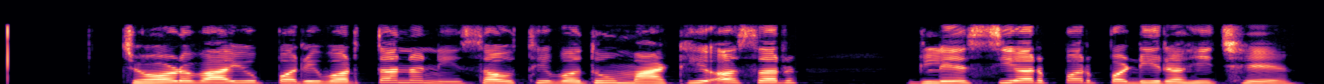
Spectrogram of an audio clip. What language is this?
Gujarati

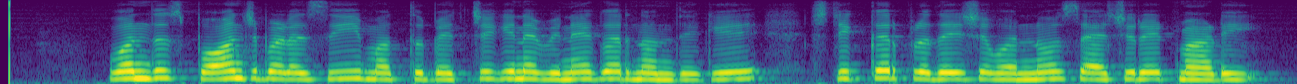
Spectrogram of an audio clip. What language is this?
Kannada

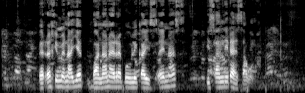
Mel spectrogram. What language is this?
Basque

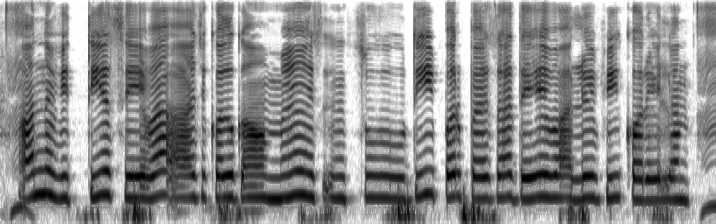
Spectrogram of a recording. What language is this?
Bhojpuri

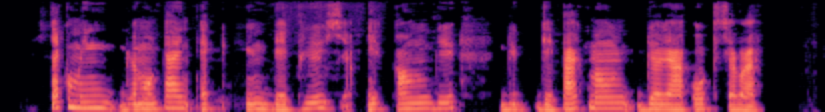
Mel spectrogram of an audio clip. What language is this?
French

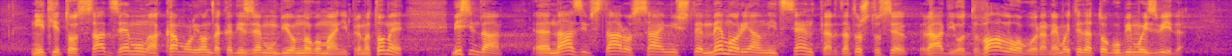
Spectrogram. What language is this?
Serbian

